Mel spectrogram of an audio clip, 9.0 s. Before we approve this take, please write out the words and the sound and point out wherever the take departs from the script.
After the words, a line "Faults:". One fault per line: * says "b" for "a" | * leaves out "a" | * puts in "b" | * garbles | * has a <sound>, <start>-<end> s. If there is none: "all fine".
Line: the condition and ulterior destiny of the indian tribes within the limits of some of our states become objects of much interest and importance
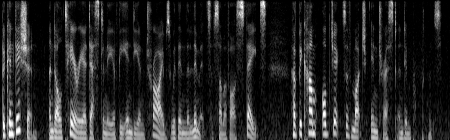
the condition and ulterior destiny of the indian tribes within the limits of some of our states have become objects of much interest and importance
Faults:
* puts in "have"
* has a dropout, 8.3-8.4 s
